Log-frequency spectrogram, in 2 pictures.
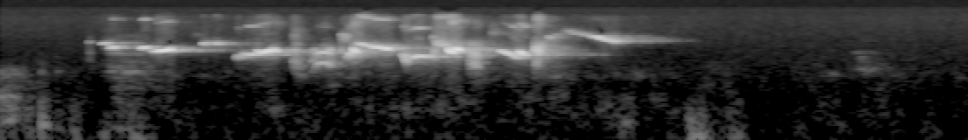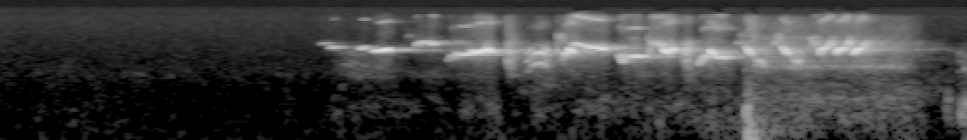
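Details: An Orchard Oriole sings two quick, jumbled bursts of clear whistles and chattery notes, each about three seconds long with a pause between; the song is similar to a Baltimore Oriole's but quicker.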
